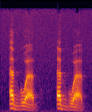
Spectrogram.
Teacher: the first Alif is the seat of the Hamza. And this is the Hamza. It gives you this glottal stop.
